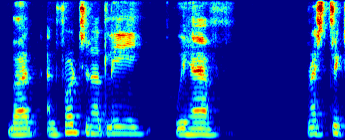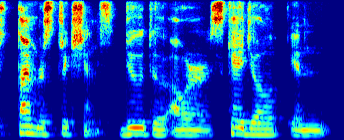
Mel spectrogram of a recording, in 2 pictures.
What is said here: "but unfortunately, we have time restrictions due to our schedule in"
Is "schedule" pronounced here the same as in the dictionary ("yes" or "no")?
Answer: yes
